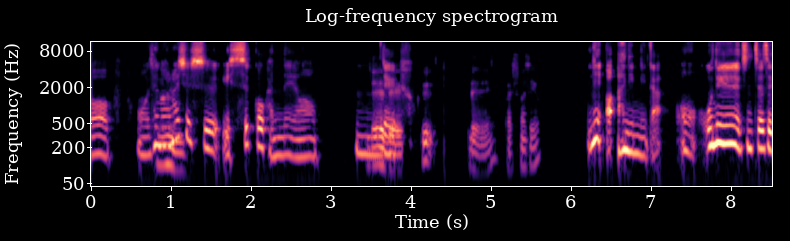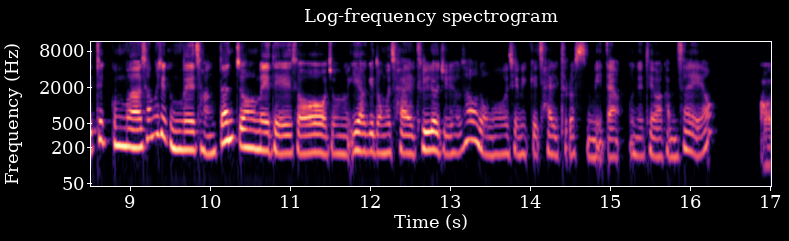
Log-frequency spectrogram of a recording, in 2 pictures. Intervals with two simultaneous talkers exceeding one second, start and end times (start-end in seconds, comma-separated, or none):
none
